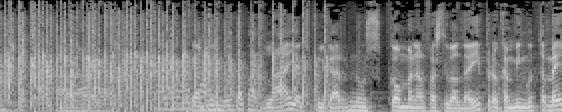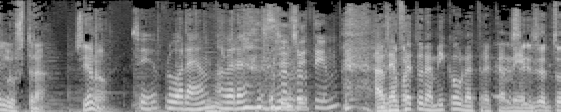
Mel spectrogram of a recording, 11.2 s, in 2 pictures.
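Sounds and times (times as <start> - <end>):
applause: 0.0 - 3.8
speech: 2.0 - 11.2.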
